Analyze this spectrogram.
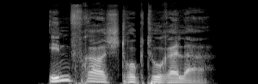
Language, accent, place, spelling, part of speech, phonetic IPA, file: German, Germany, Berlin, infrastruktureller, adjective, [ˈɪnfʁaʃtʁʊktuˌʁɛlɐ], De-infrastruktureller.ogg
- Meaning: inflection of infrastrukturell: 1. strong/mixed nominative masculine singular 2. strong genitive/dative feminine singular 3. strong genitive plural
